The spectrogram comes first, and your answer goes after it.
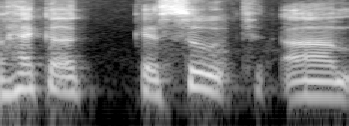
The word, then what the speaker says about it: Hyksos: So I would say that, so Heka Kesut, which was more like kind of like the original pronunciation, it means foreign rulers. And then it was Manetho who started saying Hyksos.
